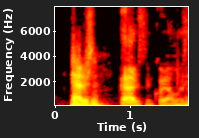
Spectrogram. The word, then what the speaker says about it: Patterson: Is it Peterson or Patterson? Patterson.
